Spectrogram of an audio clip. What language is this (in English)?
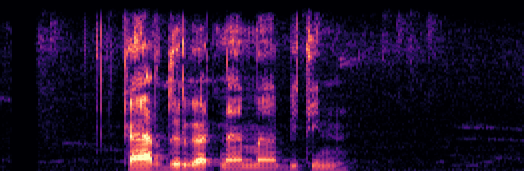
Nepali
